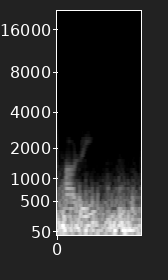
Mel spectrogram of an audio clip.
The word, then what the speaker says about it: Paris: uh she's heading to Paris or Parry as the correct saying is for that um because it's a silent s for those of you who didn't know uh and the aircraft rge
